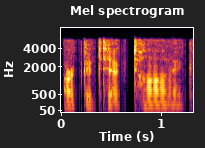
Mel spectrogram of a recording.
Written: architectonic

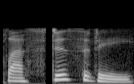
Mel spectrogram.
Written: plasticity

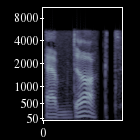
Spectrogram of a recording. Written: abduct

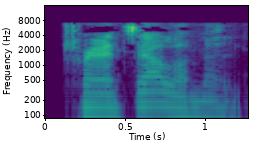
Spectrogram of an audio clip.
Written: transelement

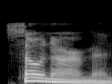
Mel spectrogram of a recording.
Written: sonarman

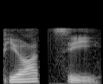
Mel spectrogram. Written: Piozzi

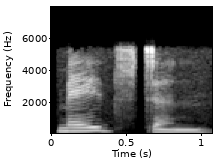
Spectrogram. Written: Maidstone

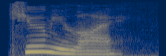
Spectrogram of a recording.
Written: cumuli

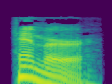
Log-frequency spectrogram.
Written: hemmer

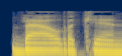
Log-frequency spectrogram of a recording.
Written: baldachined

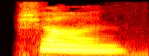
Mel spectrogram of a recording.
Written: shon

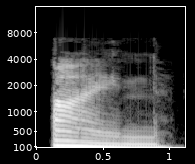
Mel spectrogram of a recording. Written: eyne

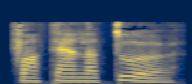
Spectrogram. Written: fantinlatour

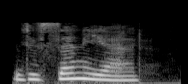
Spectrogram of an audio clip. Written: decenniad

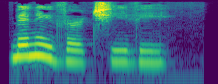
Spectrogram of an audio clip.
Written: minivercheevy

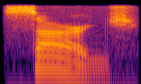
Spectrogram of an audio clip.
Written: sarge

